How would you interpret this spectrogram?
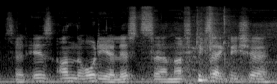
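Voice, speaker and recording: A man's voice: mid-range voice, fairly even intonation, a little fast, noisy background. A man giving casual, informal walkthrough commentary on a video game, thinking aloud and correcting himself as he goes. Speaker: gamer hosting a video game guide. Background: video game music and sounds.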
